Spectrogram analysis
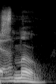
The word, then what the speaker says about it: SNOW: because you got So it's normally spelled like this. service and then N O is capitalized. So you say snow instead of saying service now.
